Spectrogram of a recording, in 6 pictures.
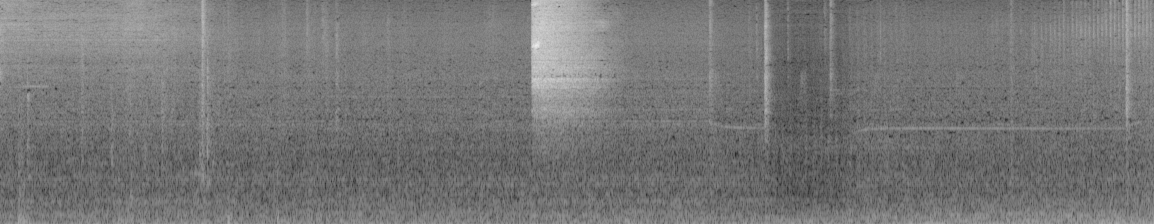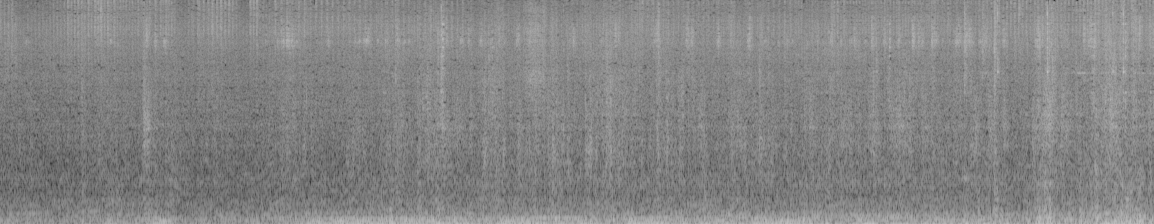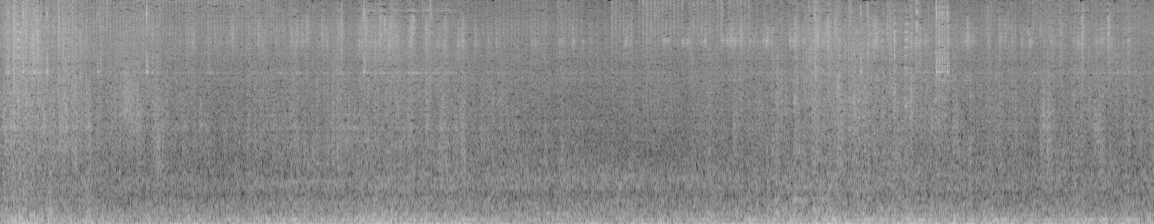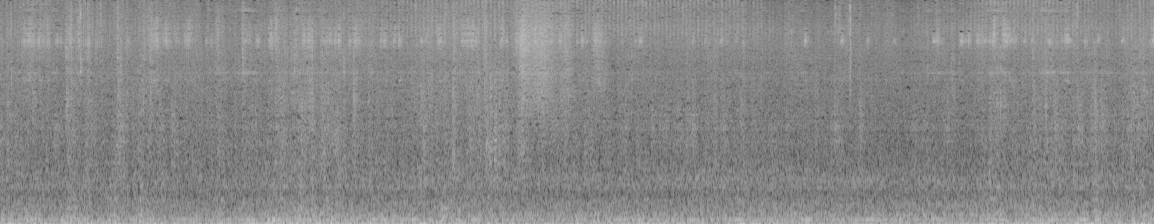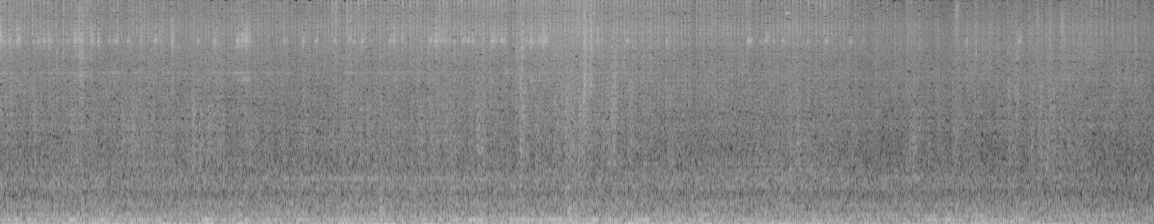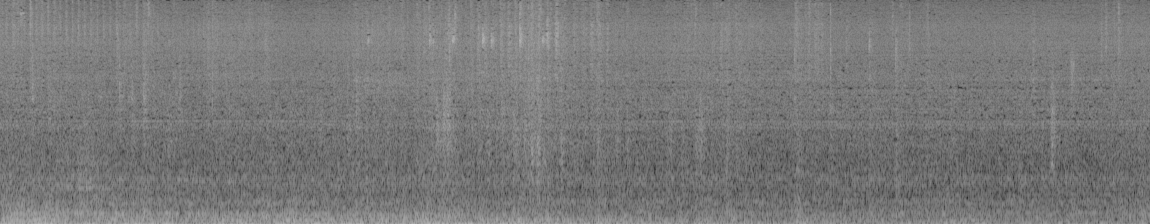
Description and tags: Bus driving
Sound of driving a bus.
engine, inside, people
